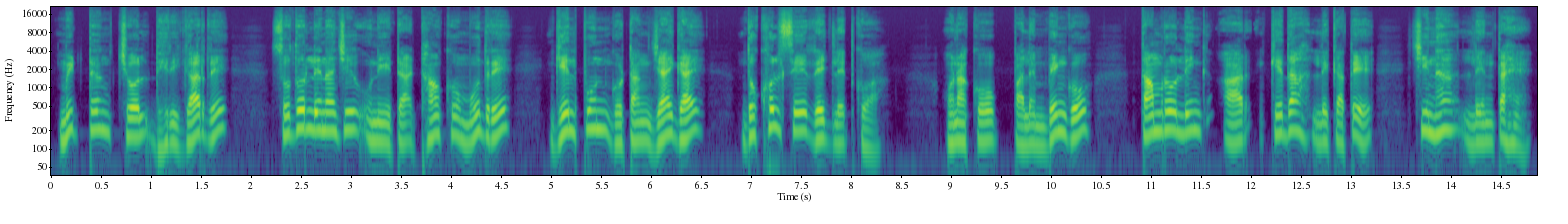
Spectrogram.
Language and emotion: Santali, neutral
